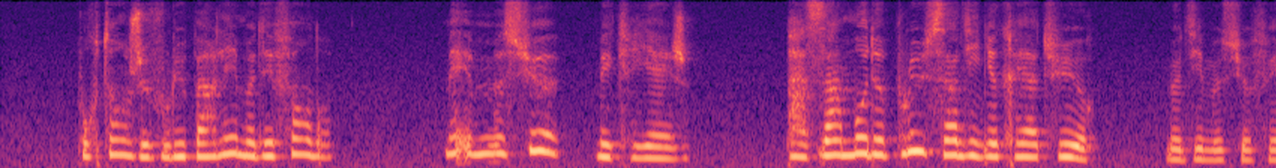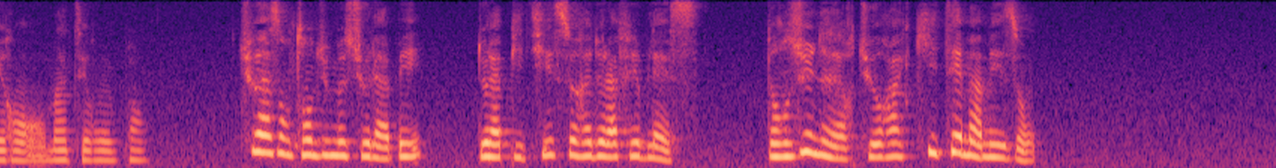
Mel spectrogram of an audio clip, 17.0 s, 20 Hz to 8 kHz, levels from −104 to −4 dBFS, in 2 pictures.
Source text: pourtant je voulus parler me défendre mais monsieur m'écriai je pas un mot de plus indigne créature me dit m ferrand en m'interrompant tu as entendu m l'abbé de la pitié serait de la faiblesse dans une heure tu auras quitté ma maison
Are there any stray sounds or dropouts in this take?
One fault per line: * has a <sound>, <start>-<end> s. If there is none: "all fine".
all fine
